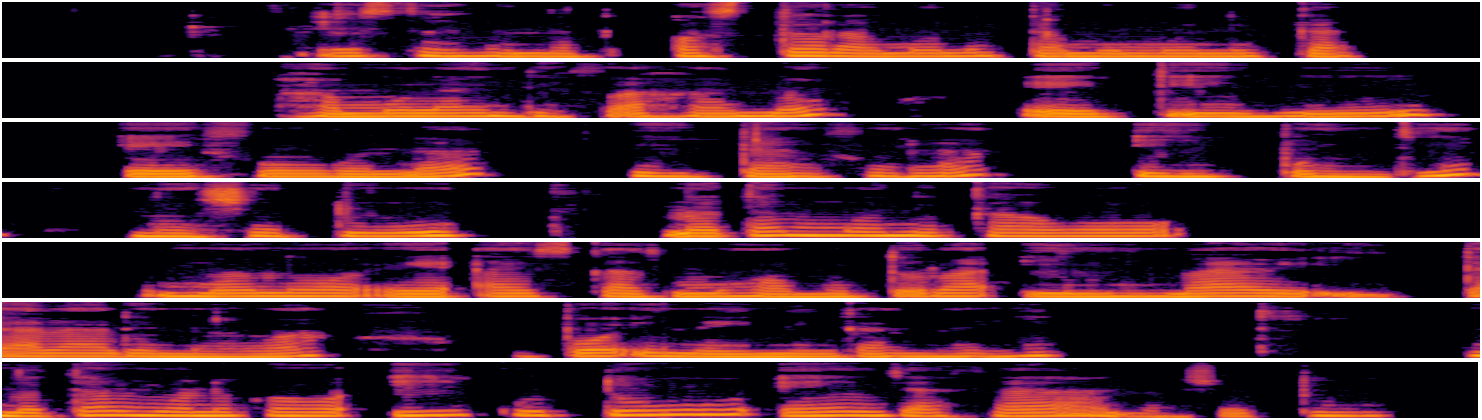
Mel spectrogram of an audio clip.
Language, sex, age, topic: Oshiwambo, female, 25-35, finance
